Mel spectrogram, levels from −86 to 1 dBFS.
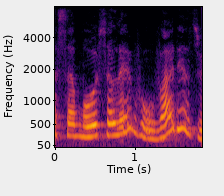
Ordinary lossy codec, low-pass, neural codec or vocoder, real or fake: none; none; none; real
